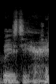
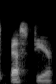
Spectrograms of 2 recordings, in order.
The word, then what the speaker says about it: bestiary: know how to pronounce I've always said beastiary even though it's Tech I remember seeing a video and they were like it's bestiary because it's based ontin okay tryy whole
